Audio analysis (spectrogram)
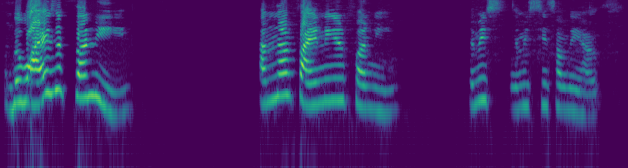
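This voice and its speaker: A woman's voice: high voice, lively intonation, moderate pace, no echo. A woman from India, chatting casually on a live stream at home and answering her chat aloud. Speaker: language-learning livestreamer. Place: at home at a laptop.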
